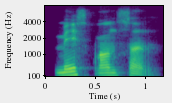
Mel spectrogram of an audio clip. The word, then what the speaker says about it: mise en scène: Es un término francés, se escribe M-I-S-E, Pero lo guión, tienes que decir con voz de croissant. ahí voy, es M-I-S-E-N-S-C-E-N-E, mise en scène, que si lo queremos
